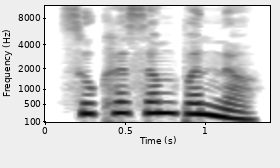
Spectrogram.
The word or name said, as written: ಸುಖಸಂಪನ್ನೆ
